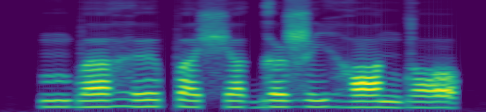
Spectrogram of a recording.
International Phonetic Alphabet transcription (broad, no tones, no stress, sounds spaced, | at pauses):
m b ɐ ɦ ɘ p ɐ ʃ ɐ ɡ ə ʐ i ɦ ɒ n d ɔ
